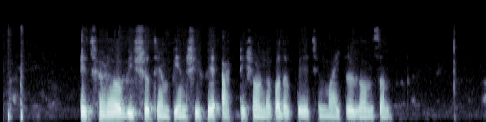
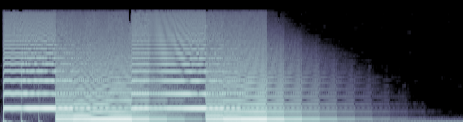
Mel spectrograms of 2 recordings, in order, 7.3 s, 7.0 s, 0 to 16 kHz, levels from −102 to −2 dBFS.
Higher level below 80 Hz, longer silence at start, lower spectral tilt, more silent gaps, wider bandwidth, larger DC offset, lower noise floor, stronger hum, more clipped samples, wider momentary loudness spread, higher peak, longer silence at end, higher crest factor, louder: second, -56 dBFS vs -50 dBFS; about the same, 0.1 s vs 0.05 s; first, -11 dB/octave vs -5.5 dB/octave; neither; second, 5 kHz vs 11.5 kHz; neither; first, -75 dBFS vs -50 dBFS; neither; neither; about the same, 11 LU vs 13 LU; first, -2 dBFS vs -8 dBFS; second, 1.45 s vs 1.65 s; first, 18 dB vs 10 dB; second, -19 LUFS vs -16 LUFS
